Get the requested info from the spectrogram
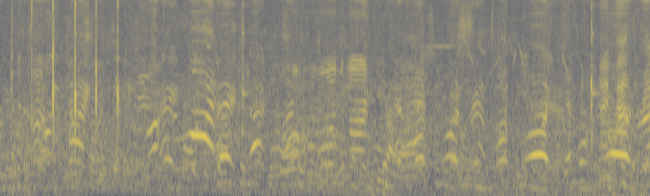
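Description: Distant, indistinct shouting from lacrosse players and spectators across the field, with a few sharp clacks about a second in.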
